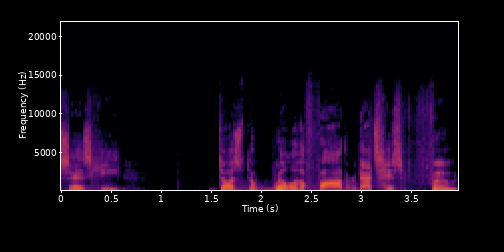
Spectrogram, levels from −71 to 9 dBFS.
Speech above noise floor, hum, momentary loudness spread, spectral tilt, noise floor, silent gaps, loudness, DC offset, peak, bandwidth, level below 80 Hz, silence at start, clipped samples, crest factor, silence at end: 41 dB; none; 11 LU; -3.5 dB/octave; -68 dBFS; none; -26 LUFS; under 0.1%; -12 dBFS; 15.5 kHz; -68 dBFS; 0 s; under 0.1%; 16 dB; 0 s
